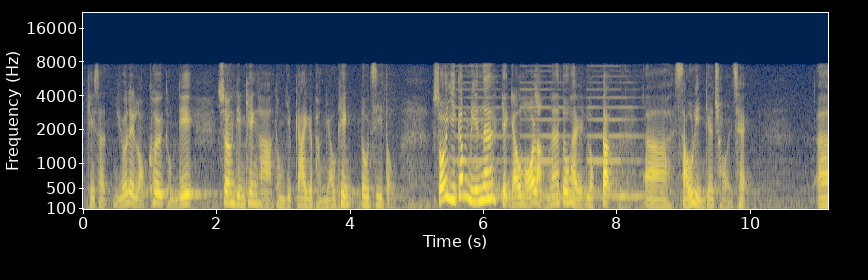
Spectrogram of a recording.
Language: Cantonese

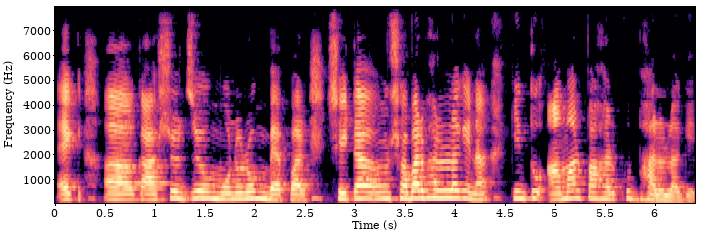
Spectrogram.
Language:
Bangla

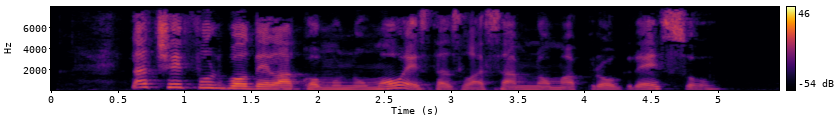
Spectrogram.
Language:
Esperanto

